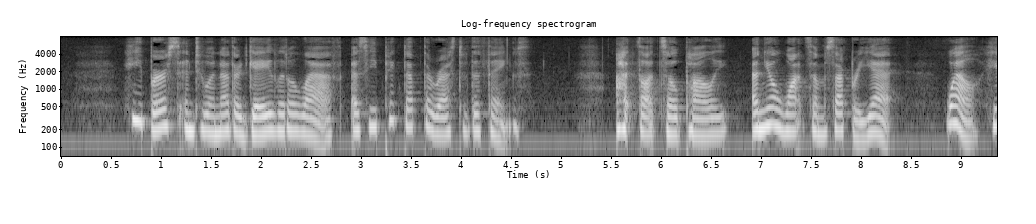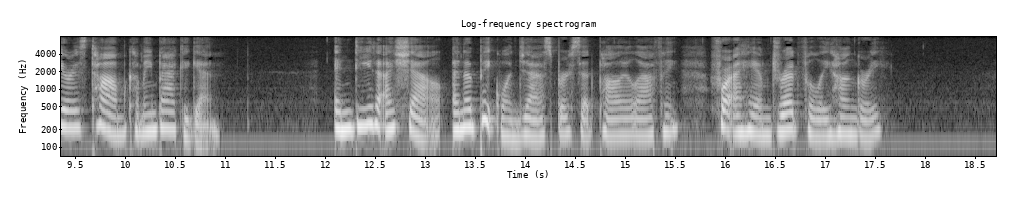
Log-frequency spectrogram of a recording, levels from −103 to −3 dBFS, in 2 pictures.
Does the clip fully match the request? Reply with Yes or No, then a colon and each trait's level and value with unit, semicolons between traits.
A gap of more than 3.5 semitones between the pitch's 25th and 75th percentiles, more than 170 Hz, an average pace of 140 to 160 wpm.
Yes: average, 4.1 semitones; medium, 185 Hz; average, 155 wpm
